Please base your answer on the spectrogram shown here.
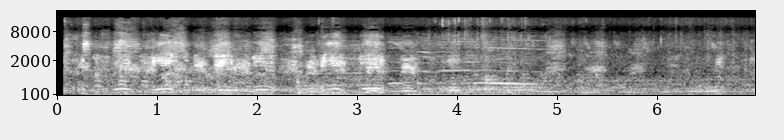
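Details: Hybrid Cayuga duck and female Muscovy ducks meeting, giving a run of raspy, nasal quacks at an irregular quick pace, some overlapping, with a low steady hum and faint background noise.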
